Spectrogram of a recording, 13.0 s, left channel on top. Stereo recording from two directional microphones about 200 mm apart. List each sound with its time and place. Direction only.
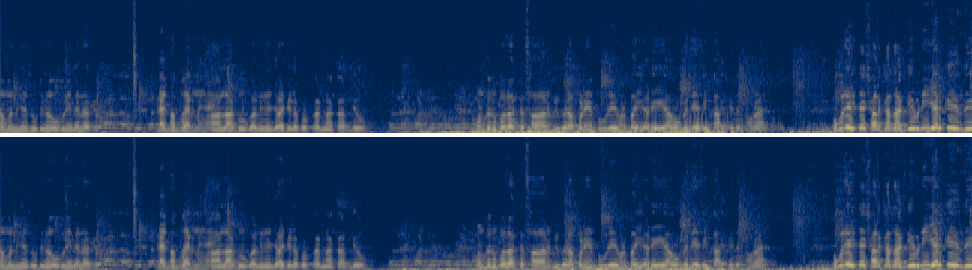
0.0 s speech: 10° right (ahead or behind)
2.4 s a man's voice: 15° left (ahead or behind)
2.8 s speech: 15° right (ahead or behind)
6.5 s speech: 15° right (ahead or behind)
11.1 s speech: 15° right (ahead or behind)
